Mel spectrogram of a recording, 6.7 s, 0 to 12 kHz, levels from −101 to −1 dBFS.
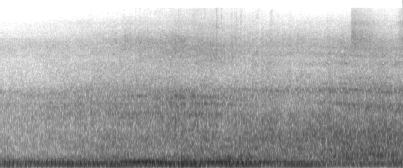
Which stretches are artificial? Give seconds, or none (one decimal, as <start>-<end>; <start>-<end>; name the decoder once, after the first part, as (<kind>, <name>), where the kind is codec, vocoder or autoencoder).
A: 0.0-2.0 (codec, SNAC); 2.5-3.3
